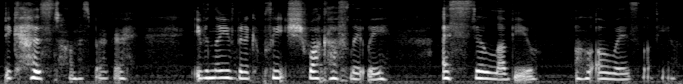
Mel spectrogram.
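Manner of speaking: high, whispery, tender voice; dying confession. Acted. Dying Anna tells Thomas she loves him, weak whisper. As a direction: confess it faintly as strength fades.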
